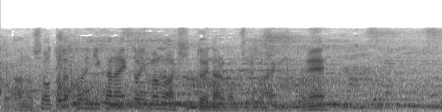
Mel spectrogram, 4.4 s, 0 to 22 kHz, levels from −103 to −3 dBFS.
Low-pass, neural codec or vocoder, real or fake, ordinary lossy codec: none; none; real; none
